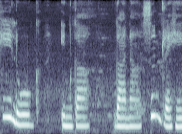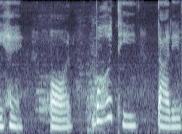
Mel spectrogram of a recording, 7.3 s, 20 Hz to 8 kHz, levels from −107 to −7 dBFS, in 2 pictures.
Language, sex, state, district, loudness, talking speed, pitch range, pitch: Hindi, female, Rajasthan, Bikaner, -17 LUFS, 100 wpm, 195-240 Hz, 210 Hz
